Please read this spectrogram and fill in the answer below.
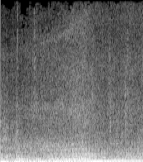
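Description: Film soundtrack of a battle scene: a low, steady engine-like drone that rises a little in pitch in the first second, then holds.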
